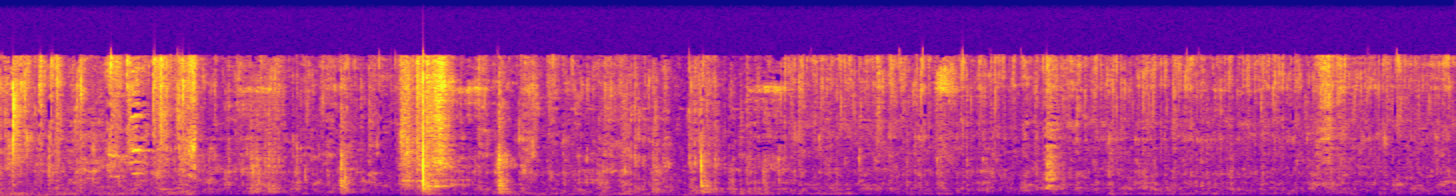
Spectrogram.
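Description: Steel ladle stirring and scraping a thick spinach gravy in a nonstick pot, with knocks and scrapes against the pot in the first few seconds, the loudest a little after three seconds in. The strokes then thin out over a faint steady hiss.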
